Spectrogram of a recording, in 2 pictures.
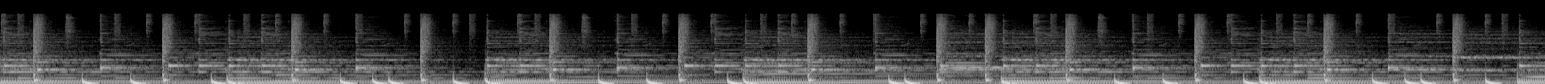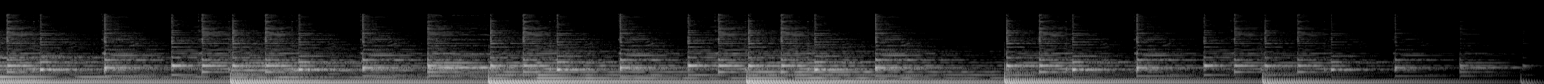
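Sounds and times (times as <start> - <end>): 
chill Asian style beat: 0.0 - 24.6.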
